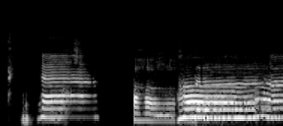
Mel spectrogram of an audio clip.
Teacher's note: پہلے ہوا نکلے آپ کے ہاتھ پہ ٹچ ہو پھر آواز نکلے گی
